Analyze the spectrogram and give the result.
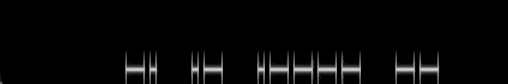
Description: Morse code, heard as a keyed tone, about 20 wpm, spaced as for 15 wpm, 700 Hz. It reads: NA1M
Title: 173 Lesson 28g - Number 9 - Call Signs 20wpm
